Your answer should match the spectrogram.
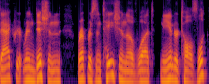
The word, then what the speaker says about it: Neanderthal: You'll be taken to a website where they show a Neanderl and it is pronounced Neanderl, not Neanderthal. The H is silent before I get blown up with a bunch of messages.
